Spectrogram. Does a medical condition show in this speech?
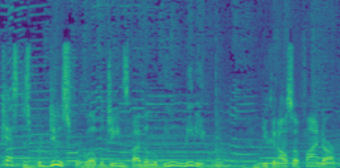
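No.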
